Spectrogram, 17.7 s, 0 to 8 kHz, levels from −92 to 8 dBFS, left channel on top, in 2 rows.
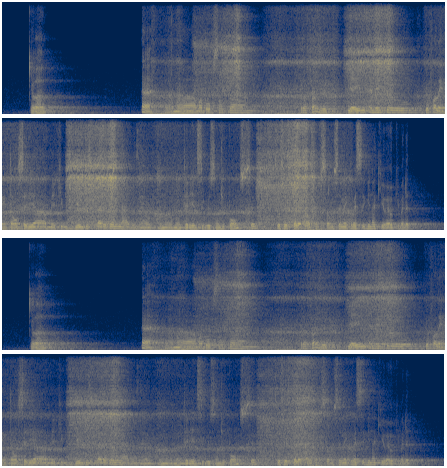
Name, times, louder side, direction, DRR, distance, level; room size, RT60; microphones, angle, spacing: voice 1, 0.5-1.0 2.8-5.0 6.0-6.6 6.9-17.0, left 2 dB, 25° left, 9 dB, 0.4 m, -30 dB
sound 1, 3.0-15.9, left 6 dB, 80° left, 0.7 m, -33 dB
13.0 x 6.4 x 3.1 m, 2.3 s
head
